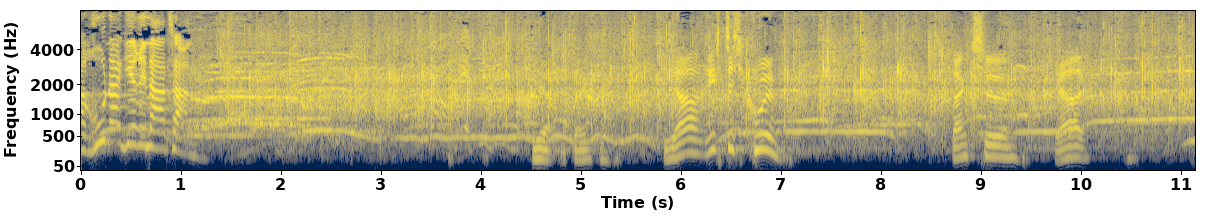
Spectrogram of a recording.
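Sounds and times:
speech: 0:00.0 - 0:01.6, 0:04.5 - 0:07.2, 0:08.7 - 0:11.1
audience applauding a speaker: 0:01.1 - 0:11.1.

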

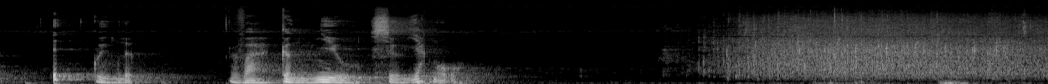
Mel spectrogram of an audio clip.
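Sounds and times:
speech: 0:01.0 - 0:01.5, 0:02.3 - 0:04.7
audience applauding at a spiritual teacher's talk: 0:06.7 - 0:10.4.

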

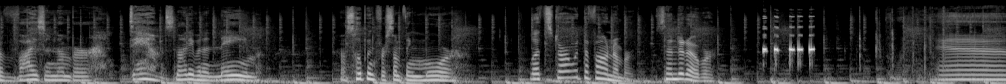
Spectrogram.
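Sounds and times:
speech: 0:00.0 - 0:02.8, 0:03.4 - 0:04.7, 0:05.3 - 0:07.3, 0:09.4 - 0:10.0
high-pitched electronic notification pings: 0:07.6 - 0:08.2.

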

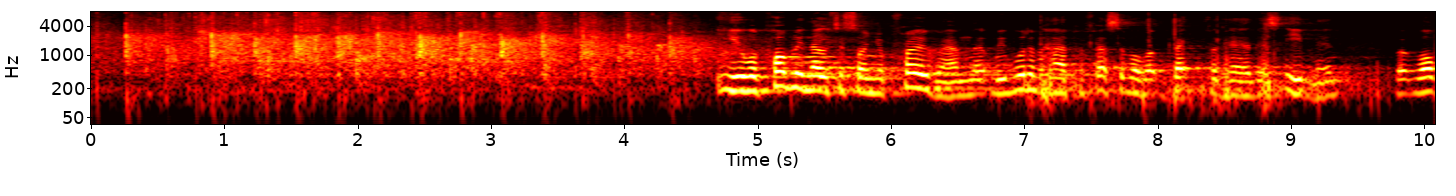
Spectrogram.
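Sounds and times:
audience applause: 0:00.0 - 0:04.9
speech: 0:04.7 - 0:10.0.

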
